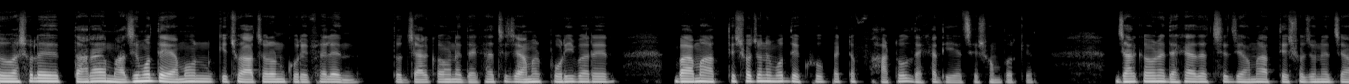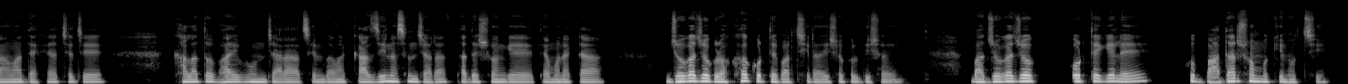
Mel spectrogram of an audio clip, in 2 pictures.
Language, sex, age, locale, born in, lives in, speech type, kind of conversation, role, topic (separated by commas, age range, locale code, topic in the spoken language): Bengali, male, 25-29, bn-BD, Bangladesh, Bangladesh, conversation, advice, user, আমি কীভাবে পরিবারের পুরনো আচরণ বদলে ঘরে শান্তি ফিরিয়ে আনতে পারি?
